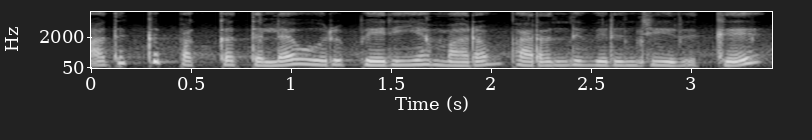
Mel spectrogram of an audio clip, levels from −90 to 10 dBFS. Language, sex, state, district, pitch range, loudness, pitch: Tamil, female, Tamil Nadu, Nilgiris, 190-225 Hz, -15 LUFS, 200 Hz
